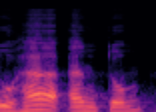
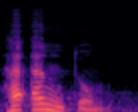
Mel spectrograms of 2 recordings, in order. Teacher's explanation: ورش رحمه الله يقرأ هذه الكلمة ها أنتم من غير الألف التي بعد الهاء · Shown in: second take · فلا يقول ها أنتم بل يقول ها أنتم، ولا يترك هذه الهمزة ها أنتم محققة هكذا، وإنما له فيها أحد وجهين: الوجه الأول أنه يبدلها ألفا وبعدها نون ساكنة، فيتولد أيضا مد لازم كلمي مخفف، فيقول ها أنتم.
